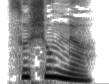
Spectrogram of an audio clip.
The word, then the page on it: ಸೂಸುಮಣ್ಣು: sūsu maṇṇu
